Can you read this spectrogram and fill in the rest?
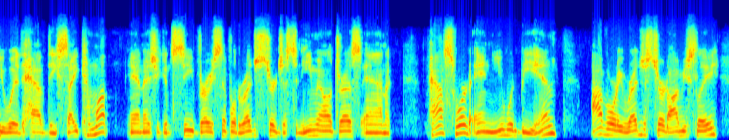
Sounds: speech

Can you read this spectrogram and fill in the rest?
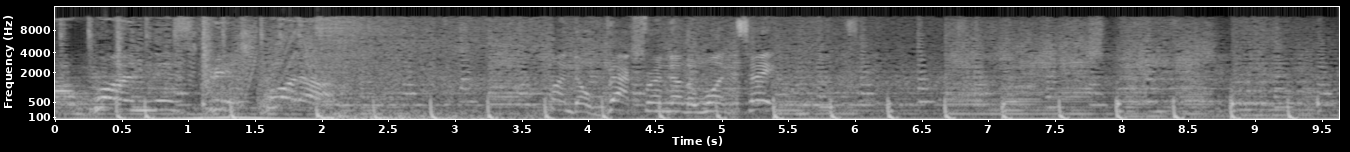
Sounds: music, speech

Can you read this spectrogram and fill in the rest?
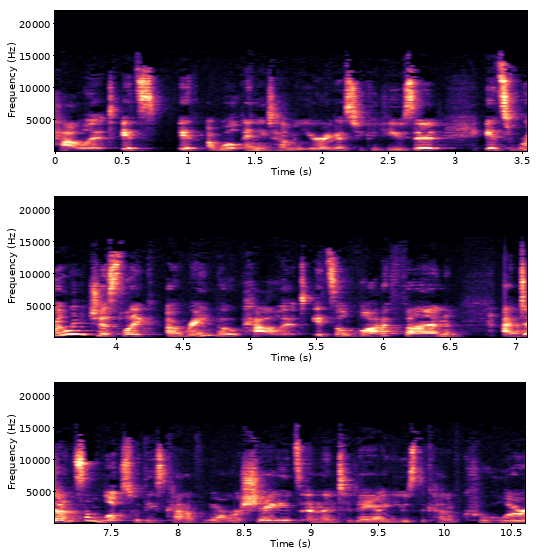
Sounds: speech

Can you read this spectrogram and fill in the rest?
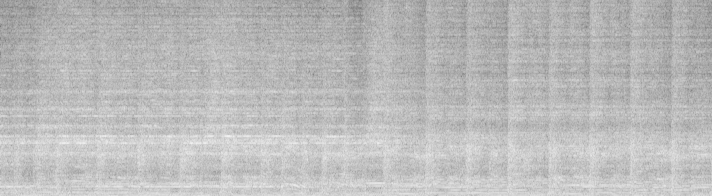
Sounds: blues, music

